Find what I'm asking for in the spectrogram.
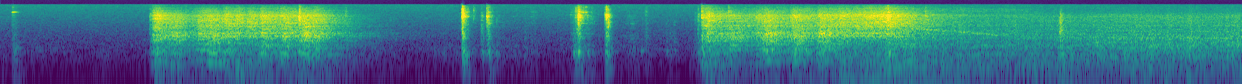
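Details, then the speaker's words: Citroën after fuel pump work and fuel filter replacement, key on first to pressurize the system: short whirring crank and clicks, engine catches at once into a steady even idle; normal start. "vou dar partida no carro aqui para personalizar o sistema eu vou ligar a chave primeiro o pressurizador sistema por dar partida no"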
